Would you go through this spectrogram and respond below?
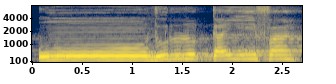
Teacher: Unzur kaifa nusarriful ayati thumma hum yasdifun. Nun sukun bertemu dha, ikhfa hakiki kita samarkan bunyi nun sukun dan mendengung selama 3 harokat.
